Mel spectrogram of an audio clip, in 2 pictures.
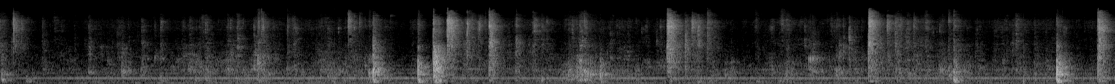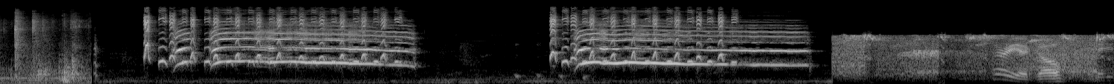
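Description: A parrot giving two long, loud, high calls held at a steady pitch, each about two and a half seconds, with a brief pause between. Before them come scattered clicks over a steady low hum.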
